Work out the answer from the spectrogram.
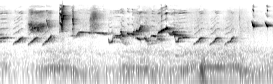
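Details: Young white-rumped shama during mental training, giving a varied song of short whistled upslurred notes, buzzy phrases and sharp high chips, delivered rapidly and irregularly with a faint low hum behind.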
